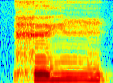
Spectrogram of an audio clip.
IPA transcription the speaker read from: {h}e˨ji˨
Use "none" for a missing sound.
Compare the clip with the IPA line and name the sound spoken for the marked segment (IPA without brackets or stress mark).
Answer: h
